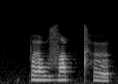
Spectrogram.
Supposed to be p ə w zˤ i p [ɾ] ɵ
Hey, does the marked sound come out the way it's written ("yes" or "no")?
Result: no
